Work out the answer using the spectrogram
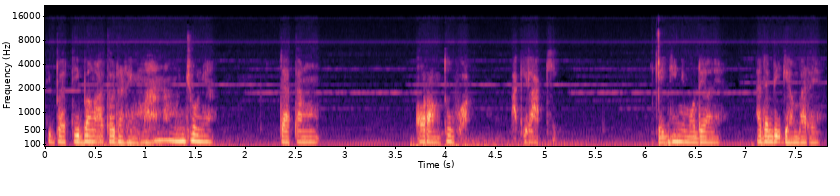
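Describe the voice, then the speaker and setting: A woman's voice: low voice, steady tone, normal speed, pauses often, mellow. A woman in her fifties telling a story in a chatty, rambling way, often repeating who said what. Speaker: storytelling vlogger. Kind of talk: casual storytelling. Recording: slightly dull lo-fi audio with faint music.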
